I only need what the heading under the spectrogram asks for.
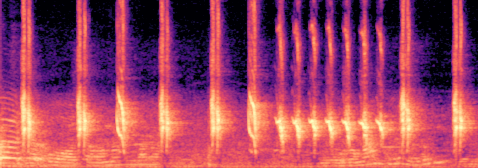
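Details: Long-tailed shrike singing energetically, starting with spaced sharp, clicking chips, then breaking into a rapid run of about ten quick harsh notes before a final chip, over a soft low murmur.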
